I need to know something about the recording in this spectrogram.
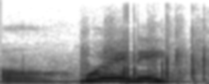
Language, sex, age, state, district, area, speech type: Assamese, female, 18-30, Assam, Tinsukia, urban, spontaneous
